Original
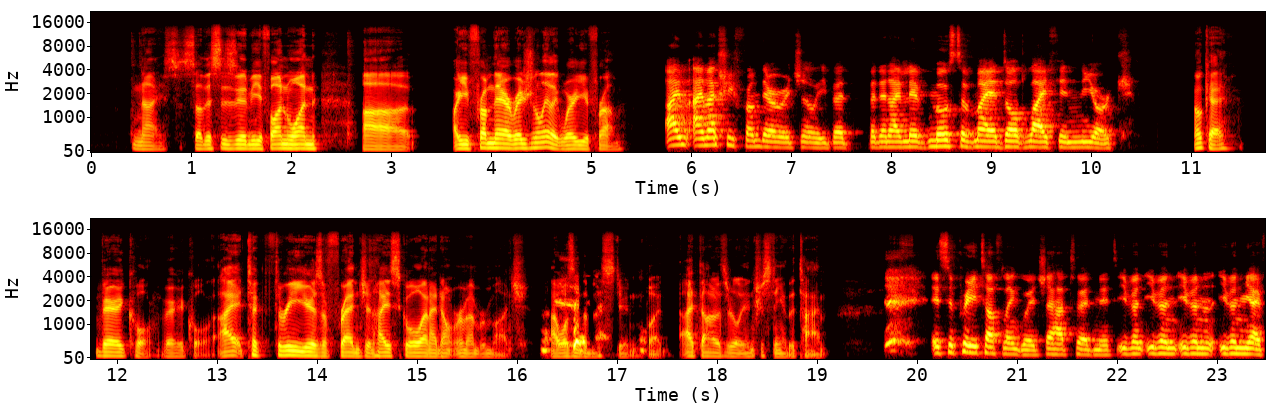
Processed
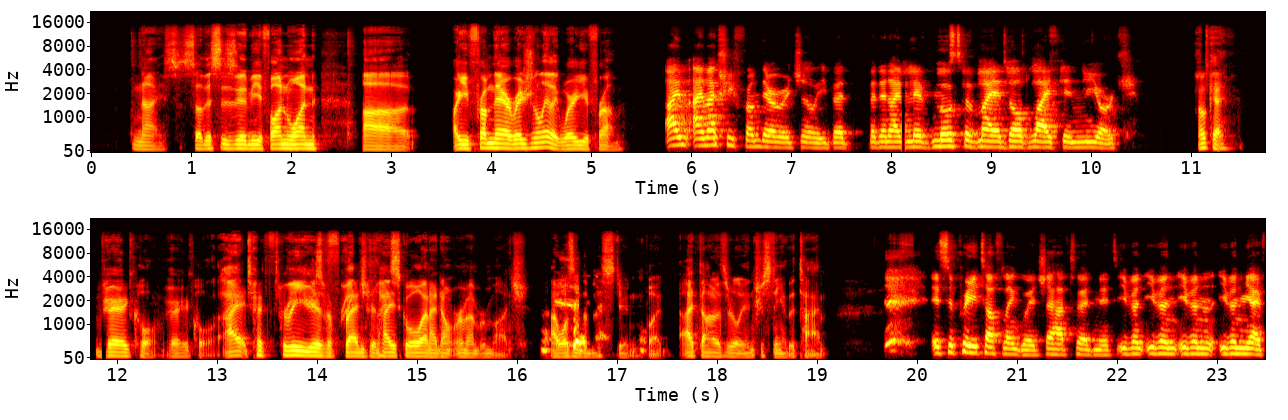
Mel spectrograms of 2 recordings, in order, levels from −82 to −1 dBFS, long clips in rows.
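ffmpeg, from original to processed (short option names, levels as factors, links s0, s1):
-filter_complex "[0:a]asettb=1/sr,asplit=3[s0][s1][s2];[s0]atrim=end=8.114[s3];[s1]atrim=start=8.11:end=11.29,asetpts=PTS-STARTPTS,afade=t=in:d=0.004:c=qsin,afade=t=out:st=3.176:d=0.004:c=qsin,acrossover=split=3600[s4][s5];[s4]adelay=40[s6];[s6][s5]amix=inputs=2:normalize=0,atrim=end_sample=140238[s7];[s2]atrim=start=11.286[s8];[s3][s7]acrossfade=d=0.004:c1=hsin:c2=qsin[s9];[s9][s8]acrossfade=d=0.004:c1=qsin:c2=hsin,asettb=1/sr,asplit=3[s10][s11][s12];[s10]atrim=end=11.854[s13];[s11]atrim=start=11.85:end=14.81,asetpts=PTS-STARTPTS,afade=t=in:d=0.004:c=qsin,afade=t=out:st=2.956:d=0.004:c=qsin,acrossover=split=2000[s14][s15];[s14]adelay=50[s16];[s16][s15]amix=inputs=2:normalize=0,atrim=end_sample=130536[s17];[s12]atrim=start=14.806[s18];[s13][s17]acrossfade=d=0.004:c1=hsin:c2=qsin[s19];[s19][s18]acrossfade=d=0.004:c1=qsin:c2=hsin,aemphasis=mode=production:type=cd,volume=1.19"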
